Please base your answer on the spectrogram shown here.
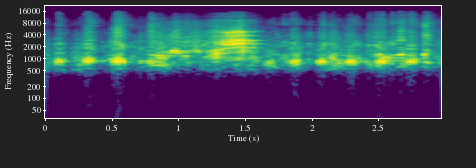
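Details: A flock of flamingos, named as greater and American flamingos, gives a steady stream of nasal, goose-like honks, several per second and overlapping, with louder gabbling in the middle.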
